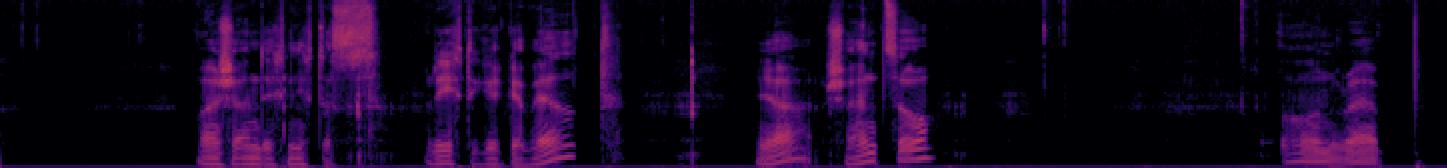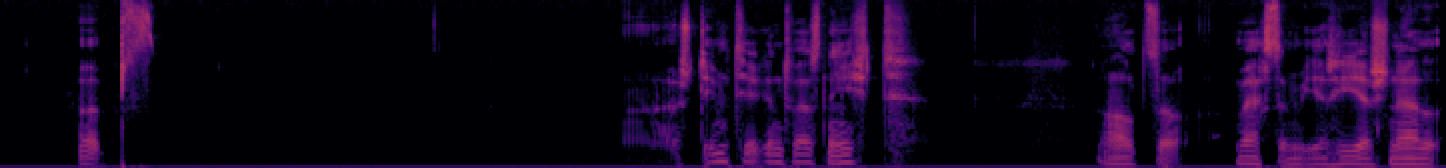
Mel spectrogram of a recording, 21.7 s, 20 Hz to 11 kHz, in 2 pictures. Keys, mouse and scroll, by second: 0.2 Tab, 1.0 click, 6.6 Tab, 7.9 a, 9.4 u, 21.1 click.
